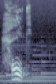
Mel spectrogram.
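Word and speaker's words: حوض: But remember that you have to be careful about pronouncing correctly these Arabic words, because they start with ha, ha, not ha, ha, no, ha, that is correct, ha.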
